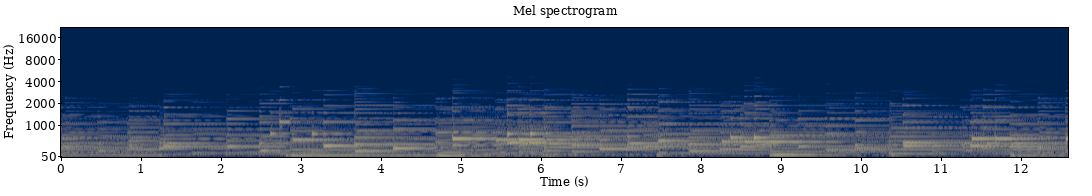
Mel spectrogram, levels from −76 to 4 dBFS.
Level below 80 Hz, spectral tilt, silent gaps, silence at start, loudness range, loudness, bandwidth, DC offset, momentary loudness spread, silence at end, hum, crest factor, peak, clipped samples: -46 dBFS; -11.5 dB/octave; none; 0 s; 3 LU; -31 LUFS; 4.8 kHz; under 0.1%; 8 LU; 0 s; none; 16 dB; -14 dBFS; under 0.1%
